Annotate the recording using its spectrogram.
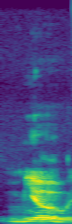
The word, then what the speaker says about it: Myo: And that's actually pronounced Myo in Japanese, and it's very common in Dharma names.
